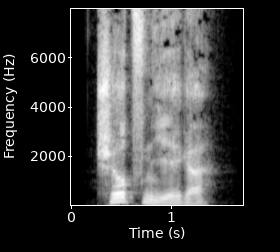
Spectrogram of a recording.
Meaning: skirt chaser, womanizer, philanderer (habitual seducer of women)
- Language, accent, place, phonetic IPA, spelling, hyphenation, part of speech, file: German, Germany, Berlin, [ˈʃʏʁt͡sn̩jɛːɡɐ], Schürzenjäger, Schür‧zen‧jä‧ger, noun, De-Schürzenjäger.ogg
